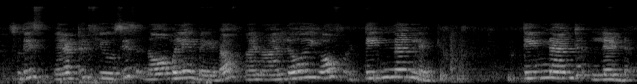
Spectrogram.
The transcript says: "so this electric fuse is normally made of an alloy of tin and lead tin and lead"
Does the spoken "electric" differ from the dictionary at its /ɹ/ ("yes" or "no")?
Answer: yes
